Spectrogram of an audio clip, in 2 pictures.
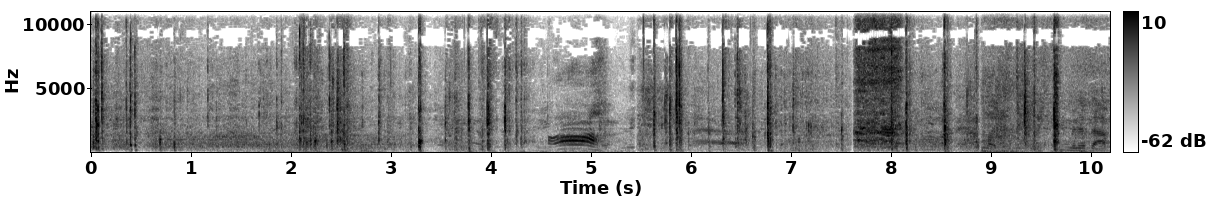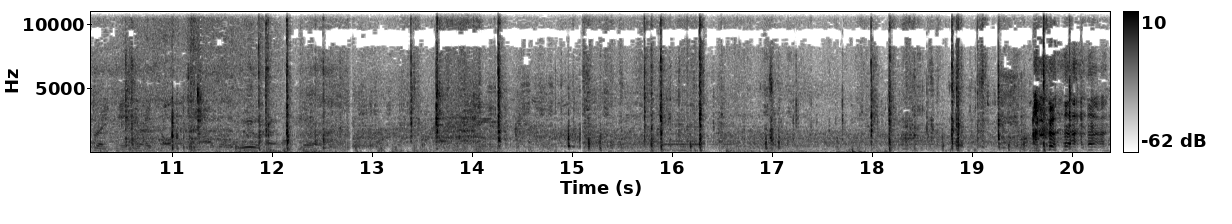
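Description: Skateboard wheels rolling on smooth concrete, with many sharp clacks of boards popping, landing and slapping the ground.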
